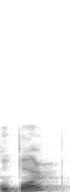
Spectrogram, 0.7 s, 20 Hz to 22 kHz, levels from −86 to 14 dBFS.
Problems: none marked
